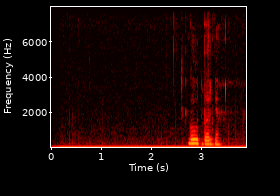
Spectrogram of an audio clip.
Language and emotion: Russian, neutral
